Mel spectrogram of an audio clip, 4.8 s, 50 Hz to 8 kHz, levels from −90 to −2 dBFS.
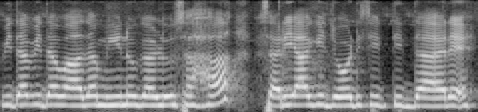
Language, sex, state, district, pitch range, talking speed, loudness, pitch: Kannada, female, Karnataka, Bangalore, 230-245 Hz, 65 wpm, -14 LUFS, 240 Hz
